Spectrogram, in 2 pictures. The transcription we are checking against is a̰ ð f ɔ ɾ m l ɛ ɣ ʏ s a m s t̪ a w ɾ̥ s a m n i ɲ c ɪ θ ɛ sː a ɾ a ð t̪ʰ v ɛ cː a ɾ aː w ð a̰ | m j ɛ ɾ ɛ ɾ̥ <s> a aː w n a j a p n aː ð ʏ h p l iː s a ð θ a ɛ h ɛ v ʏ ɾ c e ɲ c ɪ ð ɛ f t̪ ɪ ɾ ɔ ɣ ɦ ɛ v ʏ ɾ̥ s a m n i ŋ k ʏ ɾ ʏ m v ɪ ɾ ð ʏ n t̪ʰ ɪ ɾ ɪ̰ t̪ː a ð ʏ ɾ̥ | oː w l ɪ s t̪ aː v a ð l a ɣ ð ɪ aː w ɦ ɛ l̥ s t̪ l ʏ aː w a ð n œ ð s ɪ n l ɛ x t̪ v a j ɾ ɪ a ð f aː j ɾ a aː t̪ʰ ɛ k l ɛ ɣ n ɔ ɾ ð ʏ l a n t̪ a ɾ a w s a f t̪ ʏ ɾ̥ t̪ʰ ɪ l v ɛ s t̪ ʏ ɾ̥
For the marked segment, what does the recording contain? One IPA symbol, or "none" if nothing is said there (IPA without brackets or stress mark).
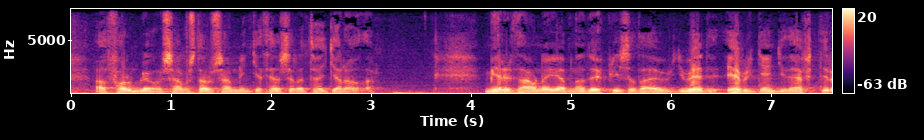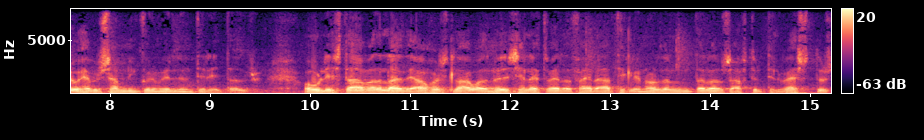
θ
